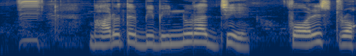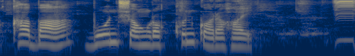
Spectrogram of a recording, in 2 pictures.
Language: Bangla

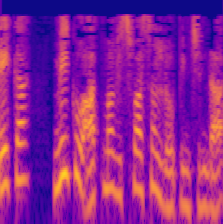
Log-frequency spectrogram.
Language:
Telugu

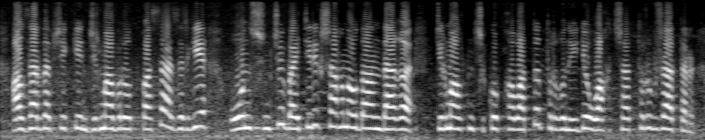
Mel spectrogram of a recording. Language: Kazakh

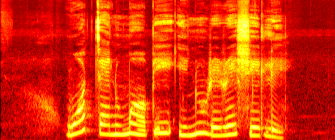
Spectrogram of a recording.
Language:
Yoruba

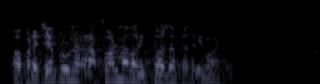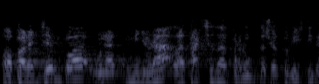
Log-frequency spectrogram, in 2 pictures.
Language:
Catalan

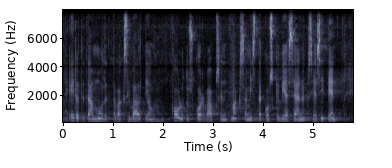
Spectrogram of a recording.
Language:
Finnish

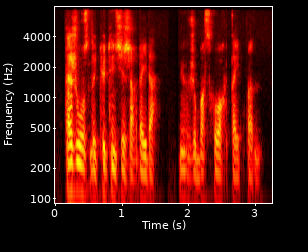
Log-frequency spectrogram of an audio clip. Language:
Kazakh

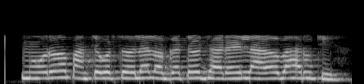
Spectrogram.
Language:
Odia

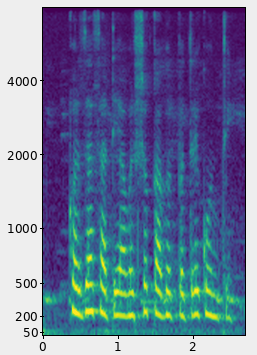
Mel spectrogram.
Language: Marathi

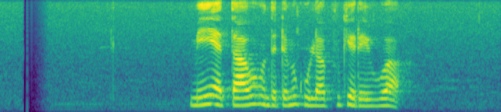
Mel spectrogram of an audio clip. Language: Sinhala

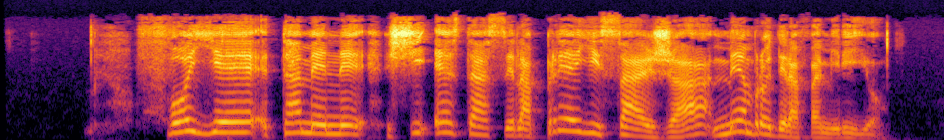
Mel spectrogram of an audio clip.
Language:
Esperanto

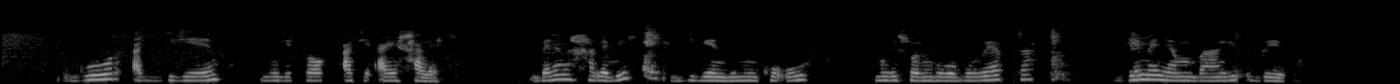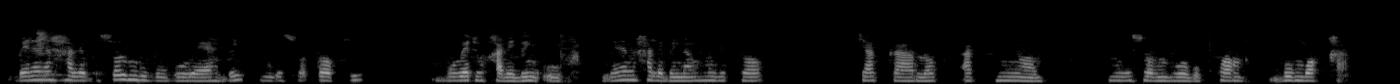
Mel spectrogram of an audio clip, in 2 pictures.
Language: Wolof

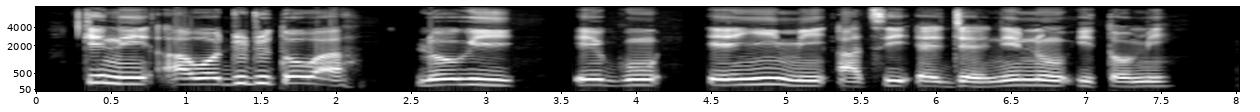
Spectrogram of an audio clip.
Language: Yoruba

